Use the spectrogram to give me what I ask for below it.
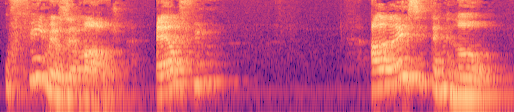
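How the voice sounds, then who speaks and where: High-voiced slow solemn male preacher. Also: sing-song, a bit bright. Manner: solemn, addresses listeners as brothers. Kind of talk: sermon with Bible readings. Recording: very echoey room.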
